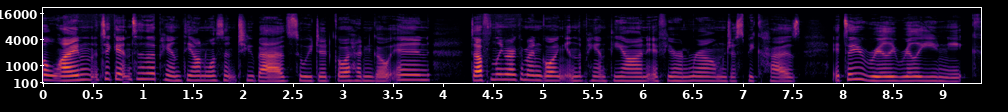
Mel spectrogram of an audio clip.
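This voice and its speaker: Talking at a fairly quick pace, the speaker has an American accent and ordinary pitch variation. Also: woman. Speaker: vlogger. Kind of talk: travel vlog with haul narration. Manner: animated.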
